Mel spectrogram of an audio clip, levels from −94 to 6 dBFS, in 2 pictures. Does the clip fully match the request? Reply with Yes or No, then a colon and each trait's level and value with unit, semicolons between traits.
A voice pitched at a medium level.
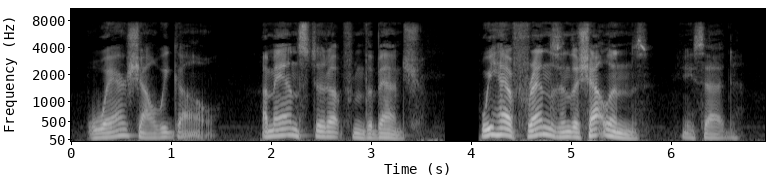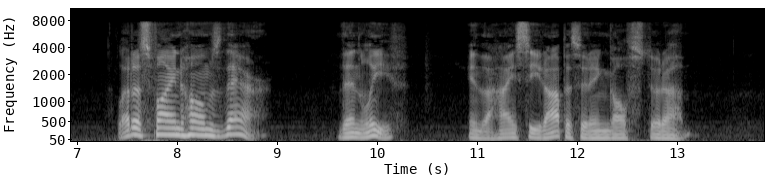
No: low, 110 Hz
